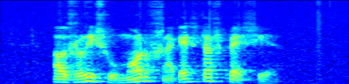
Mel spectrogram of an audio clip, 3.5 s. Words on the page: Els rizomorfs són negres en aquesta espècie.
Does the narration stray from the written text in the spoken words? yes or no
yes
